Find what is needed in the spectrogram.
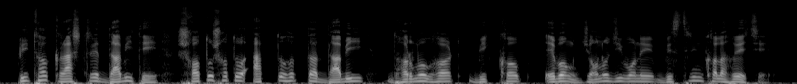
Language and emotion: Bengali, neutral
